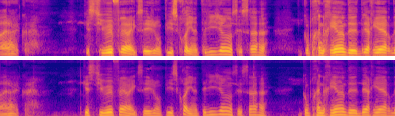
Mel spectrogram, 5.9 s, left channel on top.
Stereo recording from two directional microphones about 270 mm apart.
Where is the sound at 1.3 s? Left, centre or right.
Left.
